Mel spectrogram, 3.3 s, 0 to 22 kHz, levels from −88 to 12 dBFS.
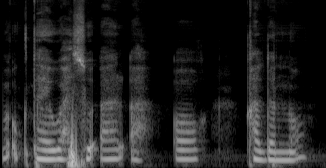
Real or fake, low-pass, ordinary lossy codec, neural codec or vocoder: real; none; none; none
